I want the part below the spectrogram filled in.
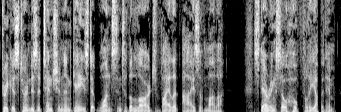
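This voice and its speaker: Male narrator, deep voice, steady fantasy audiobook read, dead-dry booth. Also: normal speed, no echo.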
